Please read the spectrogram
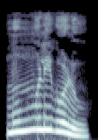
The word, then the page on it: ಮುಮ್ಮುಳಿಗೊಳ್: mummuḷigoḷ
